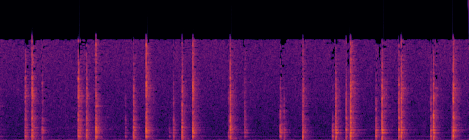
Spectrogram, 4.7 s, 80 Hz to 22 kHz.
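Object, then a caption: Tinplate cookie tin. A round, blue-printed tinplate cookie tin about 20 cm wide, hollow with its lid on, is tapped on the lid and side with fingernails and fingertips. The sound is a quick series of short, dry metallic clicks that die away almost instantly, each with a faint ringing tone near 750 Hz over a low background hum.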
